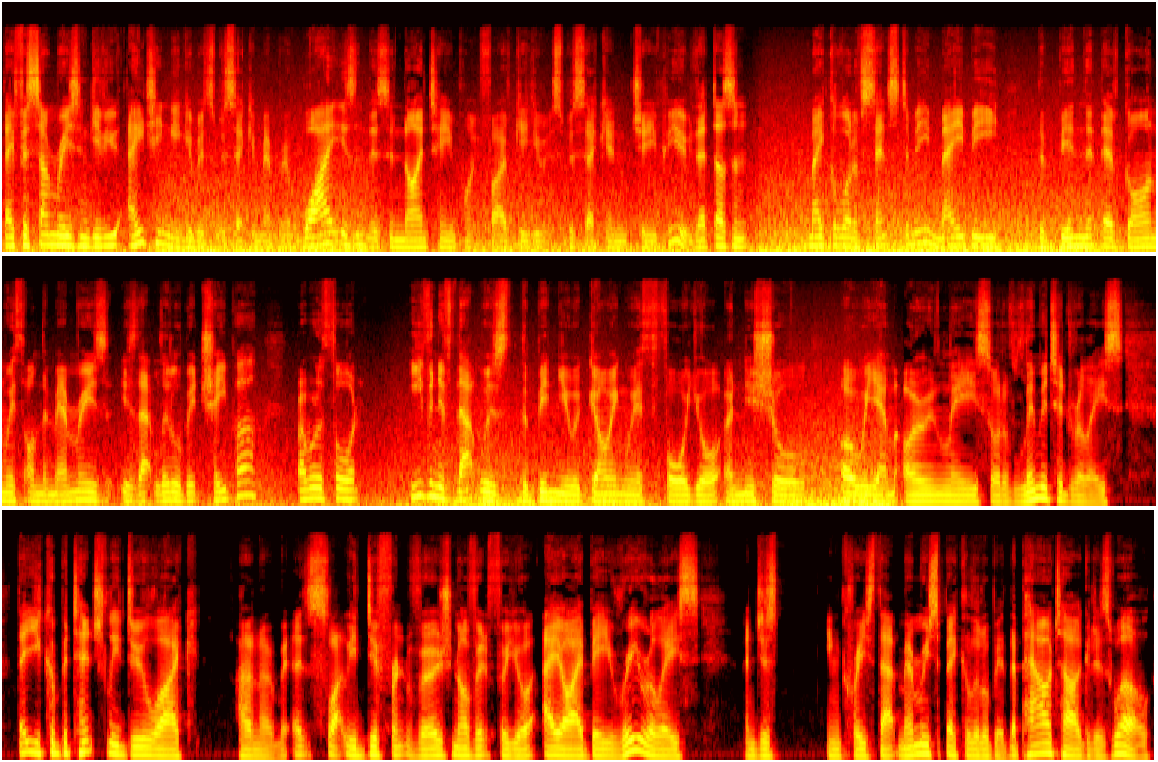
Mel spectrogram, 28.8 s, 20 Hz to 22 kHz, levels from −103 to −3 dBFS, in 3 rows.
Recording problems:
wind noise on the microphone; occasional gusts; until 17 s; 10 dB below the speech

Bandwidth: 14.5 kHz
